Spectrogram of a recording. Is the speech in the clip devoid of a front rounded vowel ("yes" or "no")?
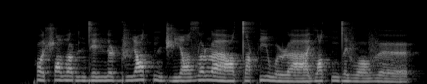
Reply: no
